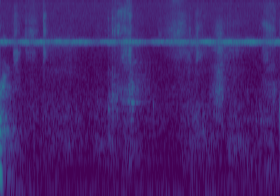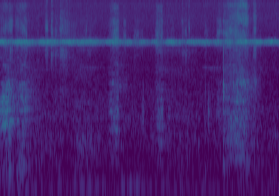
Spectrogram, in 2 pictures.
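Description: Near silence with a steady high-pitched insect trill, likely crickets. A few faint, short scratches of a pencil marking along a template on plywood.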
